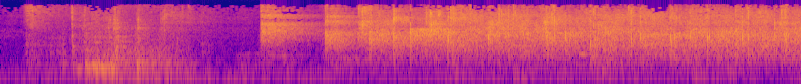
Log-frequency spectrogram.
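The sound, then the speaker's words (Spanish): The audience at a courtroom trial bursts into applause. It starts after a couple of seconds of quieter shuffling and a thud, then becomes loud, dense clapping that holds steady to the end. “Todos los asistentes al juicio aplauden las palabras de Danilo.”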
